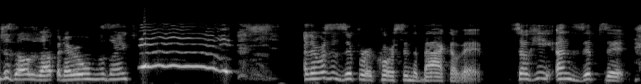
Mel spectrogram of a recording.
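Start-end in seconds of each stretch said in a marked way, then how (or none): 1.3-2.5 very high drawn-out cheer; imitated crowd cheer.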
